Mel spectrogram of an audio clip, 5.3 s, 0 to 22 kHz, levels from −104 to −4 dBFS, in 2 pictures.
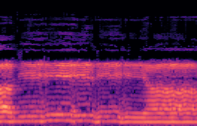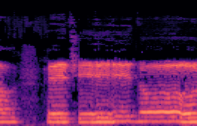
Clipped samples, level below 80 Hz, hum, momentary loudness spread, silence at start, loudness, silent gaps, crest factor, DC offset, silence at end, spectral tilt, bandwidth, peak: under 0.1%; -62 dBFS; none; 6 LU; 0 s; -28 LUFS; none; 18 dB; under 0.1%; 0 s; -7.5 dB/octave; 10.5 kHz; -12 dBFS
